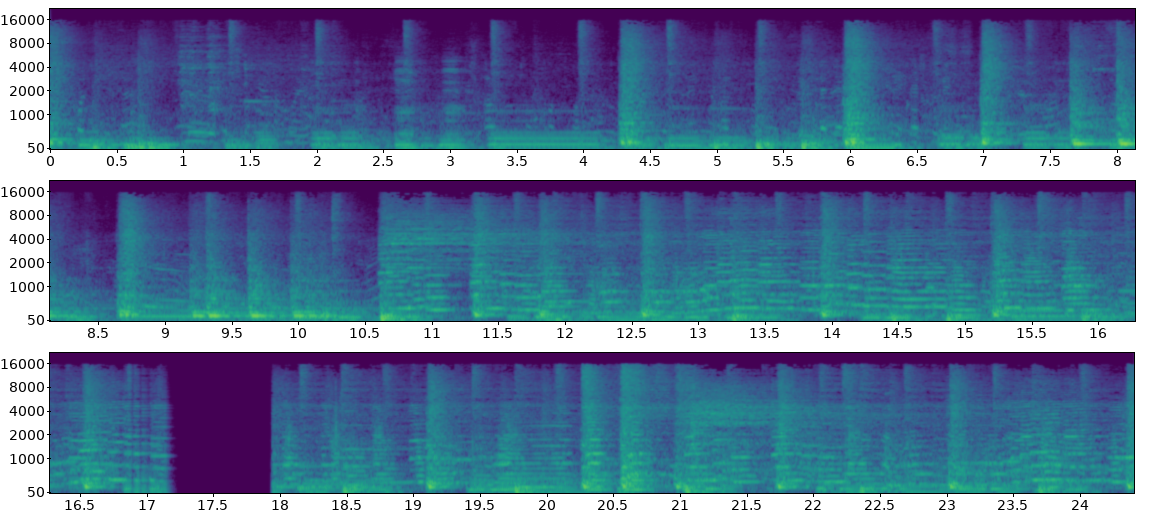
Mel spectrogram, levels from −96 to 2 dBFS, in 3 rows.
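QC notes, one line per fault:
16.79–17.04 s, repeated packet loss (robotic sound): four short holes, the longest 44 ms, together about 100 ms, each patched by stretching the previous sound, so about 42% of this span is filled-in audio. Real sound between the holes keeps it choppy rather than silent.
17.14–17.95 s, long network dropout: a single 0.8 s gap, likely from a lost connection, where the last sound carries on briefly as a fading buzz or hiss and then about 0.7 s of silence follows. The sound resumes further on with that stretch missing, unlike the brief, rapid gaps just before.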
